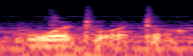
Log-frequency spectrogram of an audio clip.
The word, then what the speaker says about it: Wartortle: Does anybody else pronounce Wartortle because of the Poke Rap? Yeah. Wartortle.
